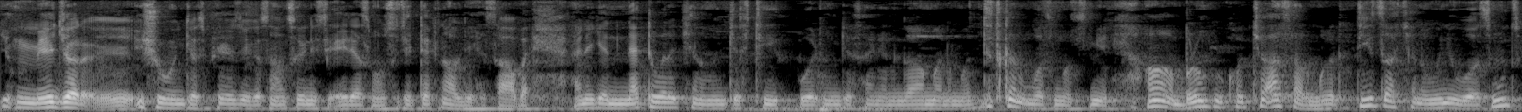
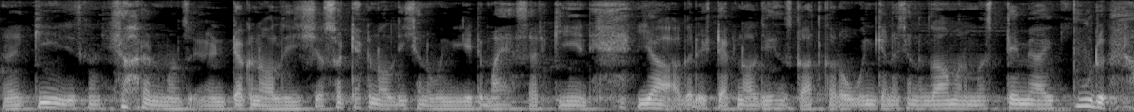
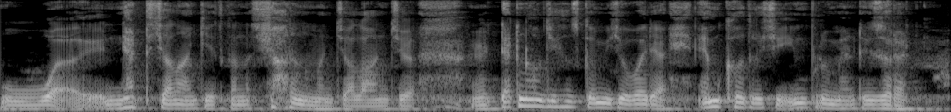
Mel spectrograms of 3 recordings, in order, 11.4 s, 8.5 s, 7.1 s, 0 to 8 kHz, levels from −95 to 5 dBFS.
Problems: none marked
